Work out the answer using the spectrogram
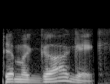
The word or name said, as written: demagogic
